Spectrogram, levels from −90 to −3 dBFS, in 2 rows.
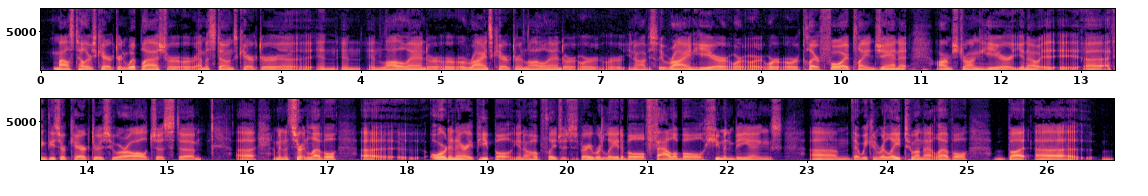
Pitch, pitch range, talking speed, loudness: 90 Hz, 85-95 Hz, 195 wpm, -25 LUFS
